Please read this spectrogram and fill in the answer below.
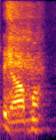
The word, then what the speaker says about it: Dhamma: You have said that you consider these times the era of Dhamma. Am I saying that right, Dhamma? – yes, right. Okay.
